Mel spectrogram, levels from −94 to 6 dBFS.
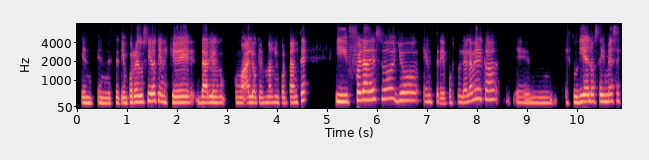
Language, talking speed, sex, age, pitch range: Spanish, 165 wpm, female, 20-39, 215-275 Hz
